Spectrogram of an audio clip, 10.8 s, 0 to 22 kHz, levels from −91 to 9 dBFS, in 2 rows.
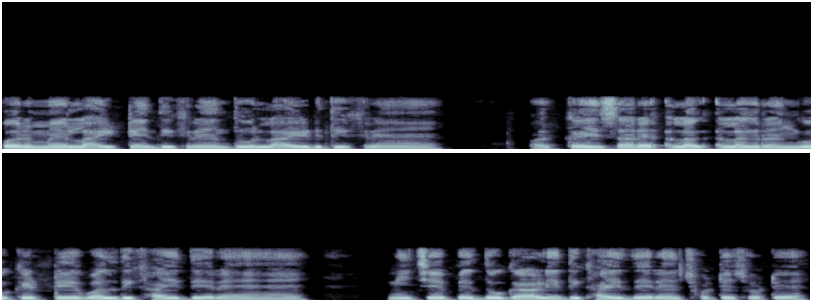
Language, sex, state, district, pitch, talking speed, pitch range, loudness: Hindi, male, Bihar, Jamui, 130 Hz, 170 wpm, 125-130 Hz, -16 LUFS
